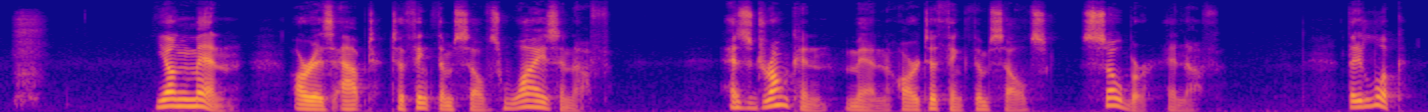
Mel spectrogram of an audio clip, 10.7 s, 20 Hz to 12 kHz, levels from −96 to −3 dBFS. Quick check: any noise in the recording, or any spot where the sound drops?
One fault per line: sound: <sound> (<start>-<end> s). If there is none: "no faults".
sound: sniff (0.1-0.7 s)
